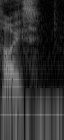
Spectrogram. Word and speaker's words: Royce: You know, it's spelt Royce Gracie, but it's pronounced Hoyce.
